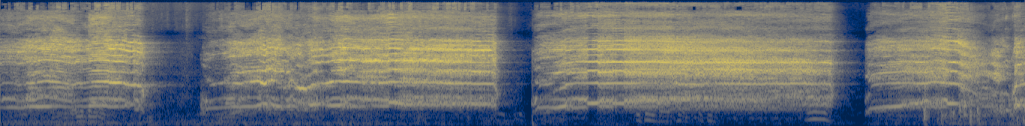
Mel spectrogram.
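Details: Wild boar piglet caught by hunters in Fakirhat, Bangladesh, squealing loudly: long, harsh, high-pitched screams in three drawn-out bursts separated by brief pauses, with men's voices nearby.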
